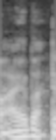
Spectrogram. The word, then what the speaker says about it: 呆板: 你记不记得上学的时候，呆板它其实发音叫矮板。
